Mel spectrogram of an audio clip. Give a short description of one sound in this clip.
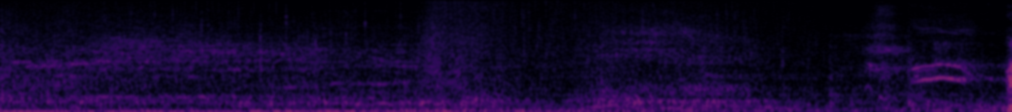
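A monster growls deeply.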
